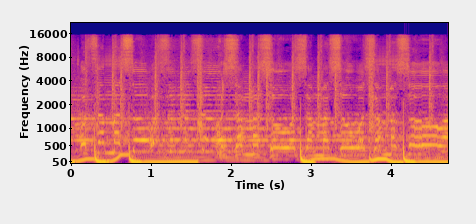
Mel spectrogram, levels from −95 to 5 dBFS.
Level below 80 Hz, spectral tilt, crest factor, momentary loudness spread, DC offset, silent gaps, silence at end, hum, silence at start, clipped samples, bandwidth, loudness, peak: -14 dBFS; -4 dB/octave; 10 dB; 3 LU; under 0.1%; none; 0 s; none; 0 s; under 0.1%; 16 kHz; -12 LUFS; 0 dBFS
